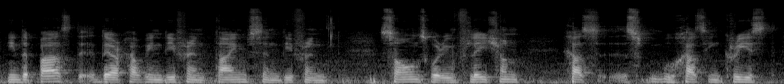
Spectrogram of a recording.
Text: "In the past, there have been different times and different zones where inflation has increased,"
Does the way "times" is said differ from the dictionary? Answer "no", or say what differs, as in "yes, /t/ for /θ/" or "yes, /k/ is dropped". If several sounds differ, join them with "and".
yes, /s/ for /z/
